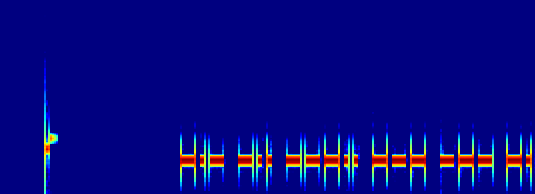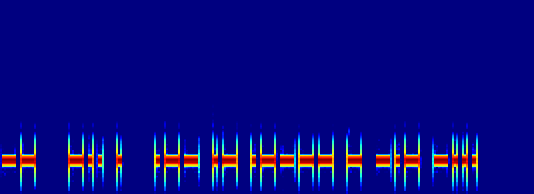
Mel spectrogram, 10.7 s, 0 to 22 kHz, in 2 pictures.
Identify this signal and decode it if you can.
Morse code, heard as a keyed tone, about 25 wpm, 700 Hz. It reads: KD8OOY DE WA1TKB
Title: USA Callsign DE Callsign - 6 Characters - 25wpm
